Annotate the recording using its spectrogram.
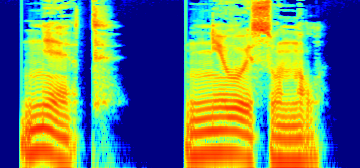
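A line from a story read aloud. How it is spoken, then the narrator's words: Slow speech. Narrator (Russian): медленно сказал он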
